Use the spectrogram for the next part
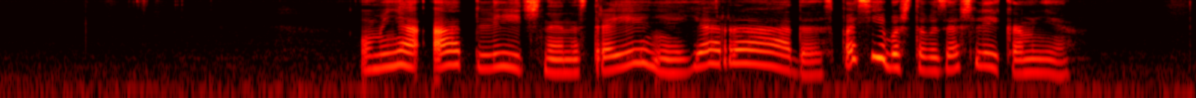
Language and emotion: Russian, positive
